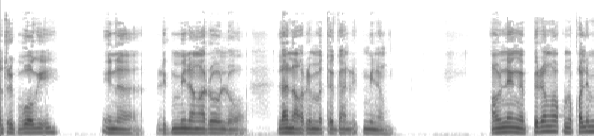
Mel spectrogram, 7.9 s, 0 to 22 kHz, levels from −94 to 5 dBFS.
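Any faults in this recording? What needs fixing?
No faults; nothing needs fixing.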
